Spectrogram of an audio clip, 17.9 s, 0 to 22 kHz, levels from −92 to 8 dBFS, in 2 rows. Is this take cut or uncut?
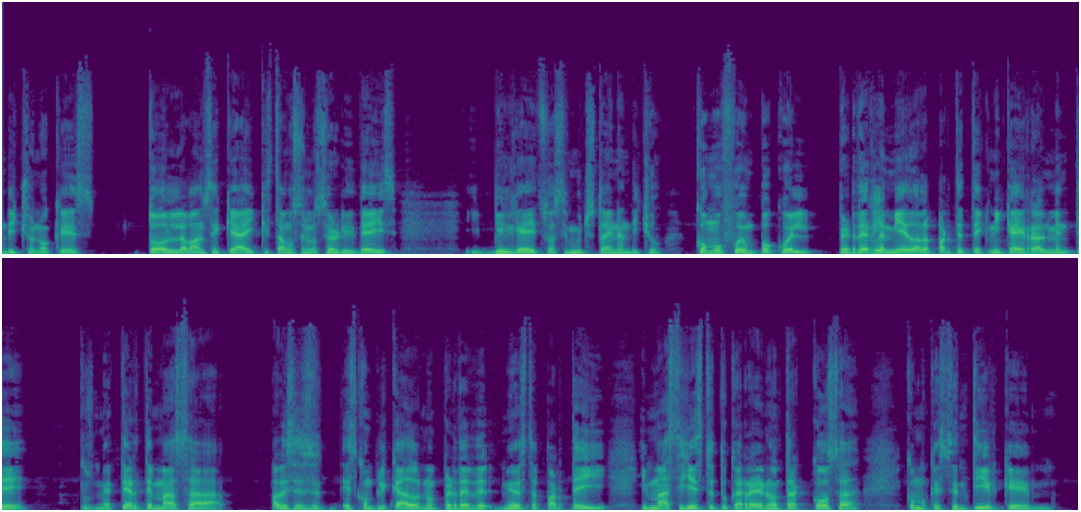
uncut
